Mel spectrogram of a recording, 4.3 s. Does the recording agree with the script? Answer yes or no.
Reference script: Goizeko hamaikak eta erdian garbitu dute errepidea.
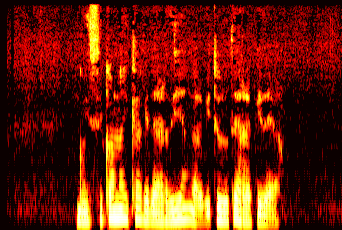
yes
